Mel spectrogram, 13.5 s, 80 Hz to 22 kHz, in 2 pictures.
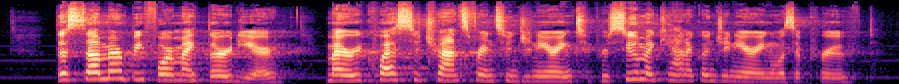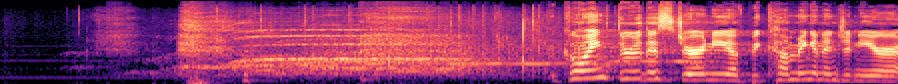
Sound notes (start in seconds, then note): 8.0 audience cheers; 8.1 laughs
